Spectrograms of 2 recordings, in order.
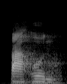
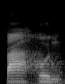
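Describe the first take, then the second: The two takes are said the same way.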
